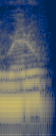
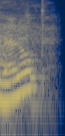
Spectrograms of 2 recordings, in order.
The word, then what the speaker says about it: Renault: watching this thing live why can our August politicians not pronounce Renault Renault properly why did every single one import Reynold I was driving any rentals are you sort of pronounced it exactly and I was saying oh Jesus Christ it's a French word one of our closest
